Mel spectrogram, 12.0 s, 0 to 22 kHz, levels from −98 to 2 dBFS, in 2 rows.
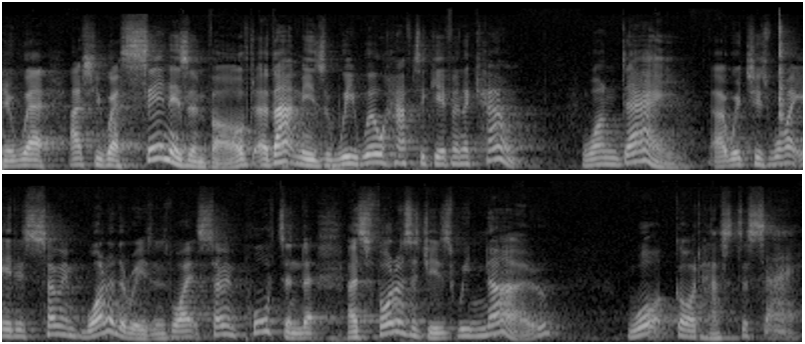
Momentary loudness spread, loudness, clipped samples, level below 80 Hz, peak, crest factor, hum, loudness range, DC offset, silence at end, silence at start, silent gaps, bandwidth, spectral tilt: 10 LU; -37 LUFS; under 0.1%; -68 dBFS; -16 dBFS; 22 dB; none; 6 LU; under 0.1%; 0 s; 0 s; none; 18.5 kHz; -5 dB/octave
